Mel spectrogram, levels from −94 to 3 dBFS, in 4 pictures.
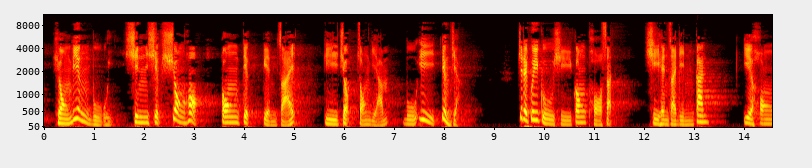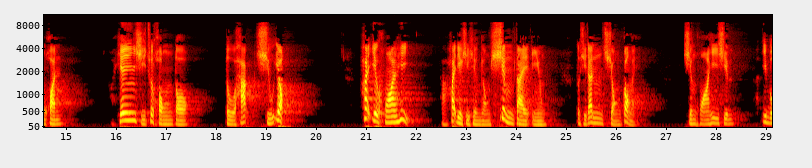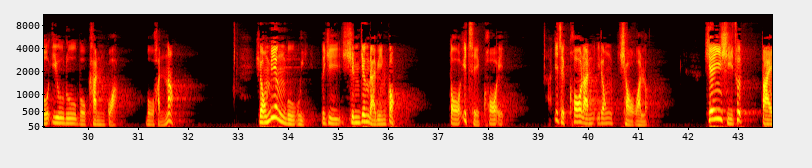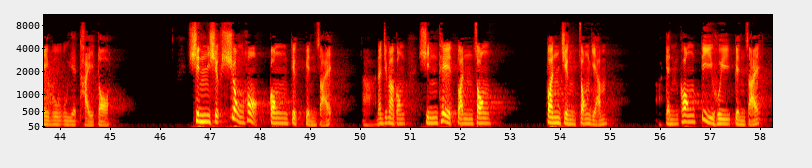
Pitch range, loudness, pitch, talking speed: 110-160 Hz, -25 LUFS, 130 Hz, 145 characters per minute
